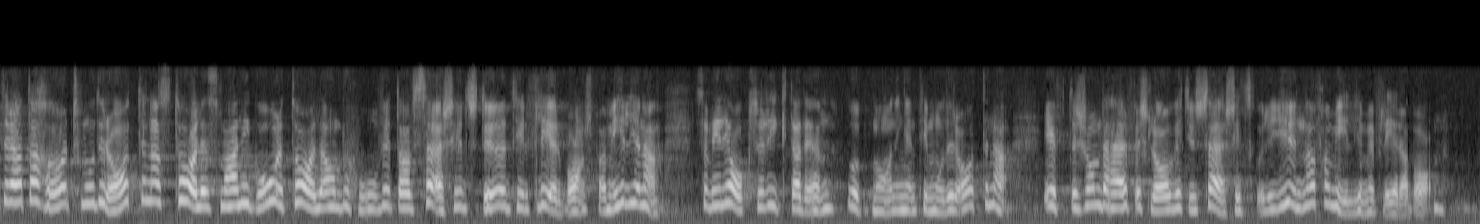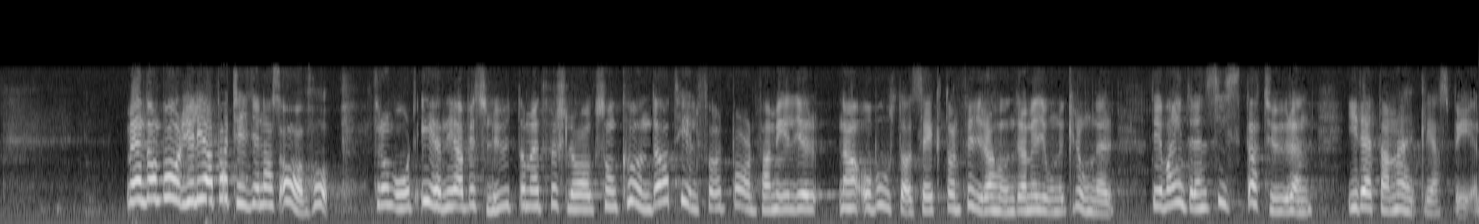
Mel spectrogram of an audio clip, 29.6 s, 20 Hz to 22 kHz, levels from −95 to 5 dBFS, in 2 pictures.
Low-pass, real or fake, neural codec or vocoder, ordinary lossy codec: 7.2 kHz; real; none; AAC, 48 kbps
